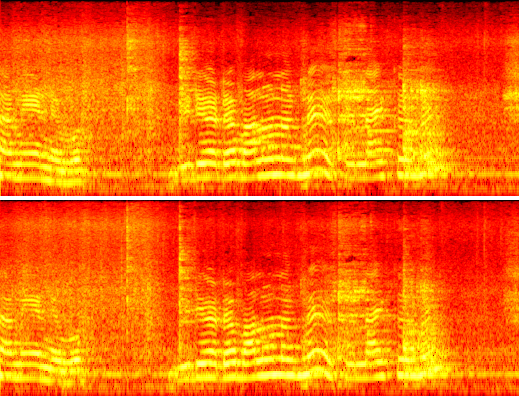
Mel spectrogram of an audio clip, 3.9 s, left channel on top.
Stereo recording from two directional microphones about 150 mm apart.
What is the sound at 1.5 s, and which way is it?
Speech, 55° right (ahead or behind).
